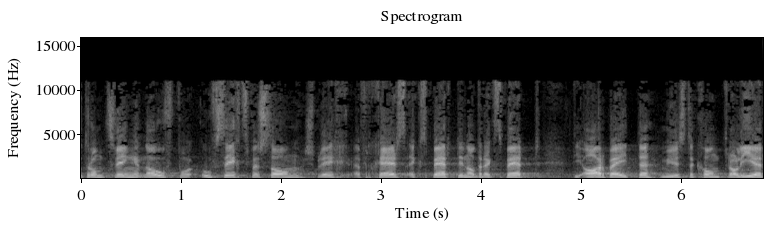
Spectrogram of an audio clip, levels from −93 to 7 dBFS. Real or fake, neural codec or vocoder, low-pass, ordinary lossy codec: fake; vocoder, 48 kHz, 128 mel bands, Vocos; 14.4 kHz; MP3, 48 kbps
